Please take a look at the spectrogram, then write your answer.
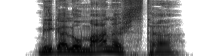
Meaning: inflection of megalomanisch: 1. strong/mixed nominative masculine singular superlative degree 2. strong genitive/dative feminine singular superlative degree
- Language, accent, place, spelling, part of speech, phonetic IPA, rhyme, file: German, Germany, Berlin, megalomanischster, adjective, [meɡaloˈmaːnɪʃstɐ], -aːnɪʃstɐ, De-megalomanischster.ogg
